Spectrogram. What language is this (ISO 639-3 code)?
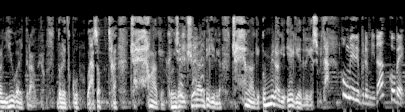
kor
